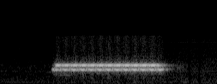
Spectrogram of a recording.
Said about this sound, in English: And apparently the phones are ringing off the hook here.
